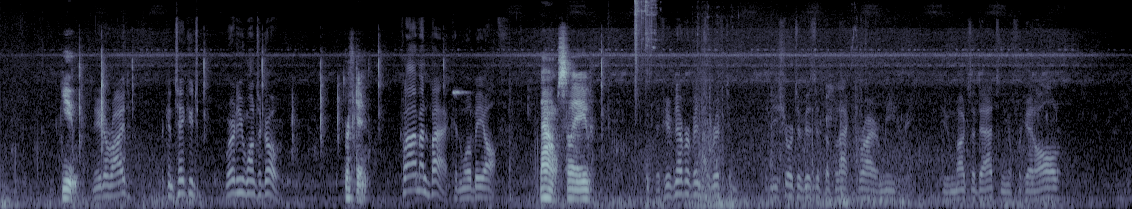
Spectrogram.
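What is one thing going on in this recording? A man speaks calmly in a gruff voice, close by.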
